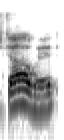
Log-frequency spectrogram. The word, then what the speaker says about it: Dawid: Like for David, originally it was Dawid or Duid, one of those, Dawid or Duid.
